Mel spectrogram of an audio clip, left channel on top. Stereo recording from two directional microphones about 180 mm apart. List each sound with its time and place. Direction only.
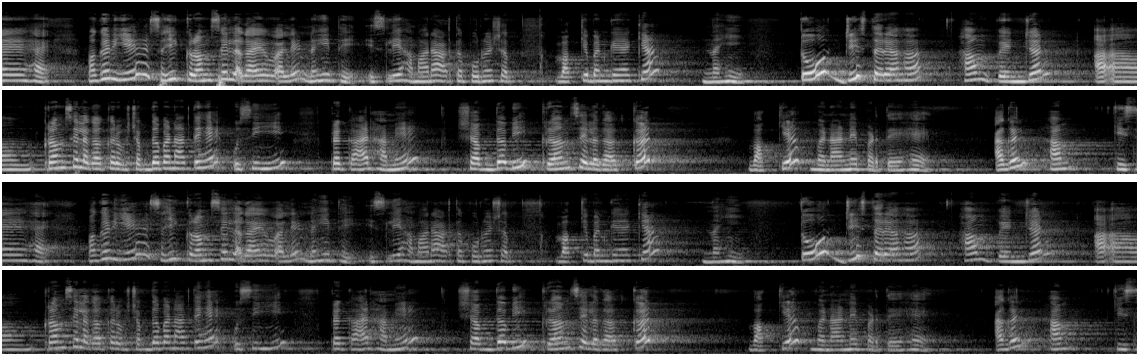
0.0 s a woman's voice: 30° left (ahead or behind)
18.9 s a woman's voice: 25° left (ahead or behind)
